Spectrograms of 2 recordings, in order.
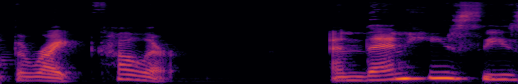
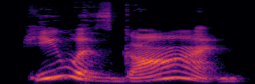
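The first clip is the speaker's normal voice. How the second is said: ordinary delivery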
